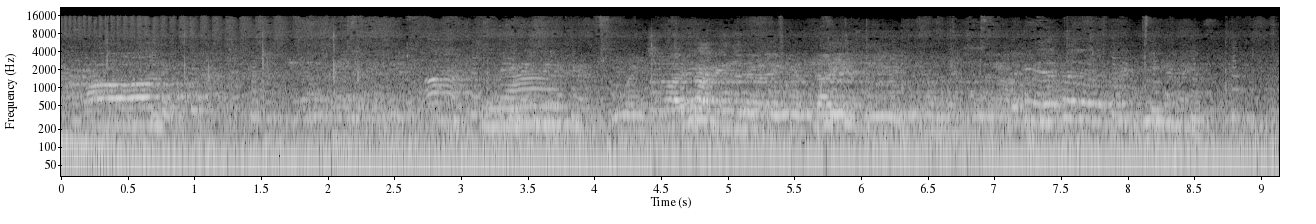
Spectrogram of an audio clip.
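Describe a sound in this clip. A woman talks casually close by.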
